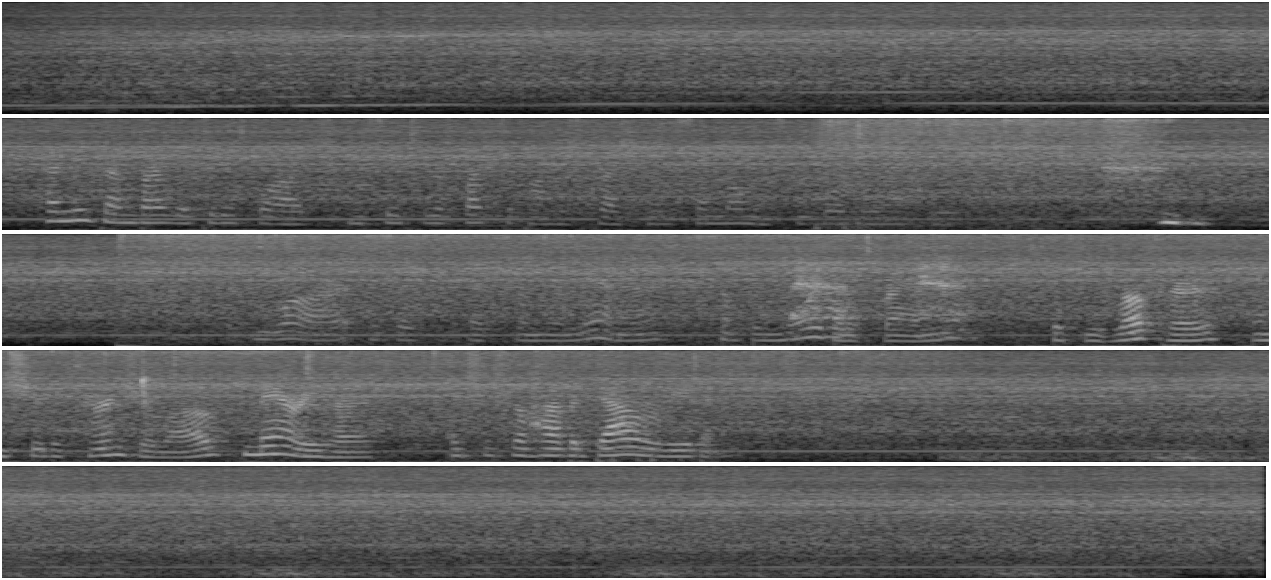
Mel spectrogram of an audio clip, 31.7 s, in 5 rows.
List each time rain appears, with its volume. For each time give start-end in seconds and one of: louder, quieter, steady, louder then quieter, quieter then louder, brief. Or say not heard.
10.4-31.6 quieter.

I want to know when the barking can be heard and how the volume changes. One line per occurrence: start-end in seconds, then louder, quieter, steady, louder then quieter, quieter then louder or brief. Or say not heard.
not heard.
